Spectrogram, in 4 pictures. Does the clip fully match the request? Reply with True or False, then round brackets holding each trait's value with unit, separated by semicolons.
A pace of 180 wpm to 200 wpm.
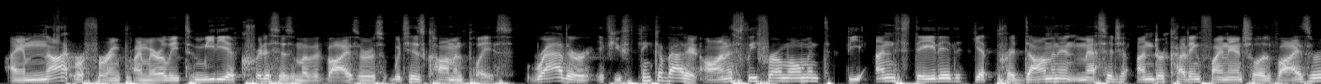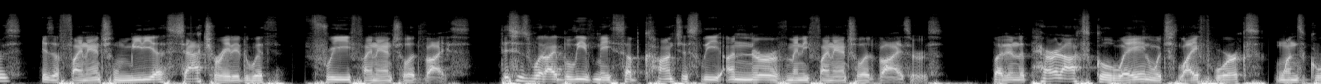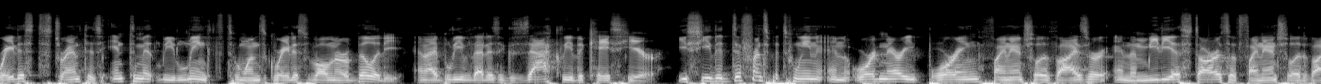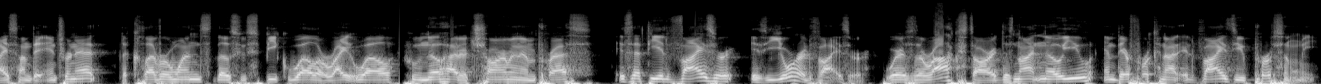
False (155 wpm)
